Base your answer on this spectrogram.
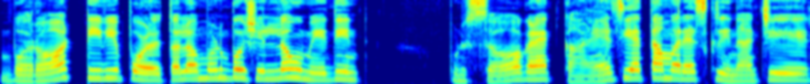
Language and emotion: Goan Konkani, sad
